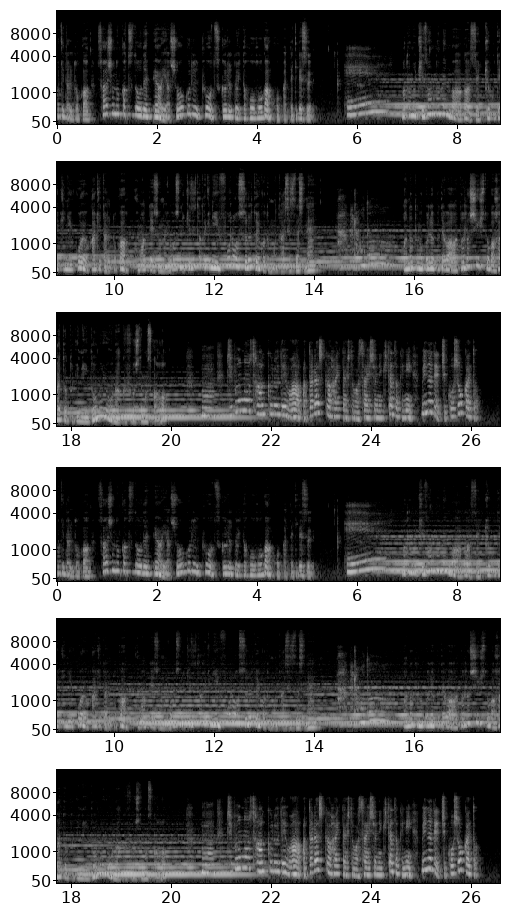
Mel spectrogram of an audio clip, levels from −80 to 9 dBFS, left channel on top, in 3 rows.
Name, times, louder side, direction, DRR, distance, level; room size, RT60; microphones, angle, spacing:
voice 1, 0.0-4.5 4.8-5.1 6.9-14.1 15.8-19.9, left 2 dB, 70° left, 0.8 m, -27 dB
voice 2, 5.8-6.6 14.5-15.6 20.3-26.1, right 2 dB, 15° right, 0.7 m, -26 dB
sound 1, 6.2-21.9, right 3 dB, 65° right, 0.5 m, -27 dB
5.1 x 2.4 x 3.6 m
head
